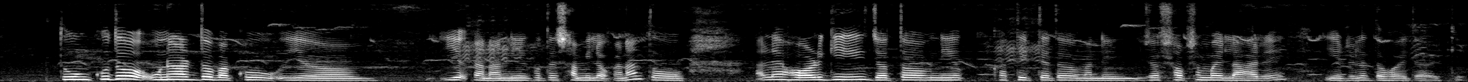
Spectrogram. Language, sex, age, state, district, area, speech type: Santali, female, 18-30, West Bengal, Uttar Dinajpur, rural, spontaneous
